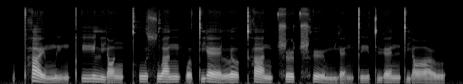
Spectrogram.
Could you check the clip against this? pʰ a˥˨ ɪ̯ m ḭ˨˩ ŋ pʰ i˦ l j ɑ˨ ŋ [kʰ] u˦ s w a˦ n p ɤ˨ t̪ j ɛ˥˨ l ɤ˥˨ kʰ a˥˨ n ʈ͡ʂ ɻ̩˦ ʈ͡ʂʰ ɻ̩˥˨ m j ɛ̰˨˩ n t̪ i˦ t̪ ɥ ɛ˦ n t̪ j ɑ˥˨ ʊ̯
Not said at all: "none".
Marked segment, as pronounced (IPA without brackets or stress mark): kʰ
